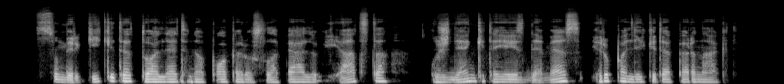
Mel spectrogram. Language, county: Lithuanian, Kaunas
